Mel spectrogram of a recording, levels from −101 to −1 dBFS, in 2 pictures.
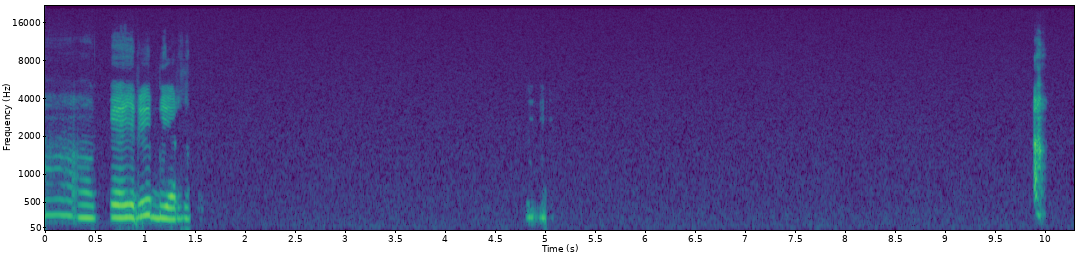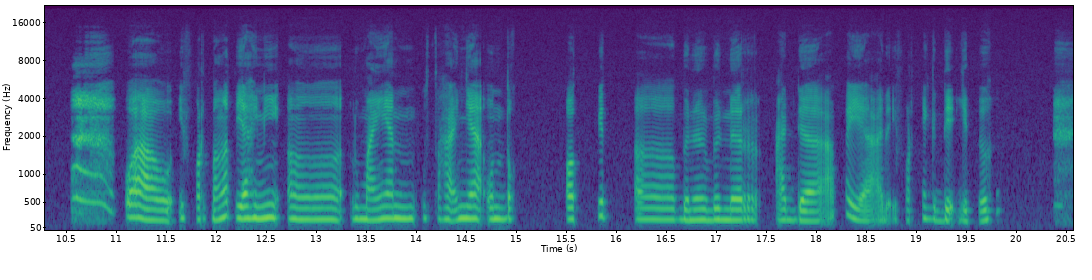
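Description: Speech, with a filter restarted on every block from 1.36 to 2.49 s. Each block starts from silence, so a tick repeats as a 188 Hz buzz, which fits a 256-sample block.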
